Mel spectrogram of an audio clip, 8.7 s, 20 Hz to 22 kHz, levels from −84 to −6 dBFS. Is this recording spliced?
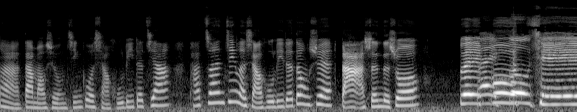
yes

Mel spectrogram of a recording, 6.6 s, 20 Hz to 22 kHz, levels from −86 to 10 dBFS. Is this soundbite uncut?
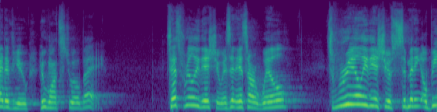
yes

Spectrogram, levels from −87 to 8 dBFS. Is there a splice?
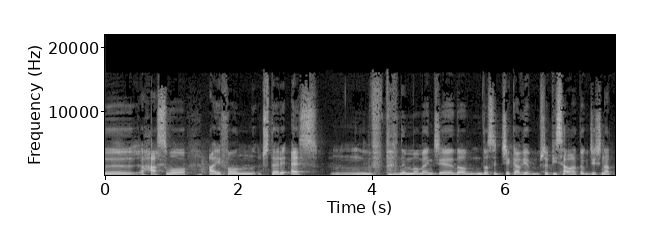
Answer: no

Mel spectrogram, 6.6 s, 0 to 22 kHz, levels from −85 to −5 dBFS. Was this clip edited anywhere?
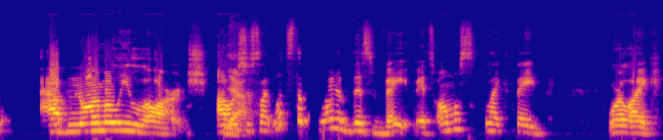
yes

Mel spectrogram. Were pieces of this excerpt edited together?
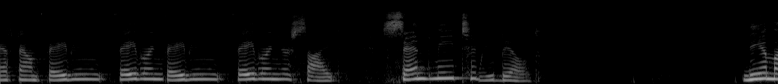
yes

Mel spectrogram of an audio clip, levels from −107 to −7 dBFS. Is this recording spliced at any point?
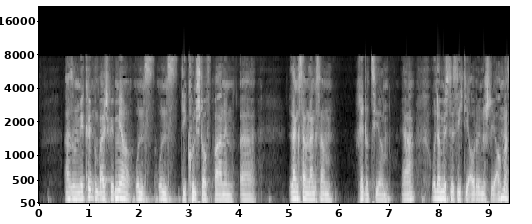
yes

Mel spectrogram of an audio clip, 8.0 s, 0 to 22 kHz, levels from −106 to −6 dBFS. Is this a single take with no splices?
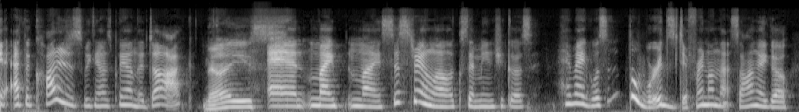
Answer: yes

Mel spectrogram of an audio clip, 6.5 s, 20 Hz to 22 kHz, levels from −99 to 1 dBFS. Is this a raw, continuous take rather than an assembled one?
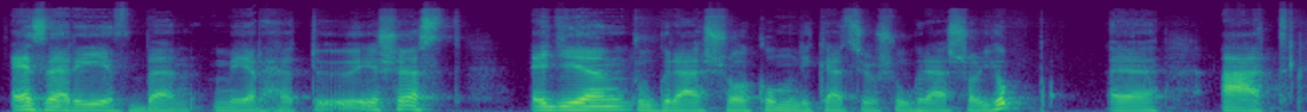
no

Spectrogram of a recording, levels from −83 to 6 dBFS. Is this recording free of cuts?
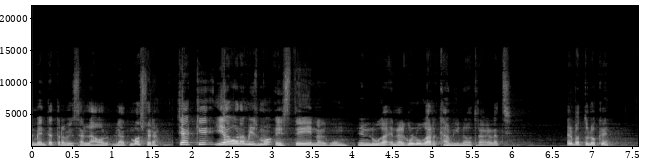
no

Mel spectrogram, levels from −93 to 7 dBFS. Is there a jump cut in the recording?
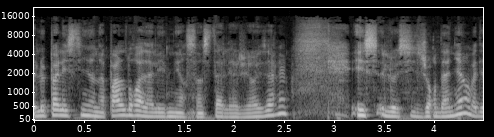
no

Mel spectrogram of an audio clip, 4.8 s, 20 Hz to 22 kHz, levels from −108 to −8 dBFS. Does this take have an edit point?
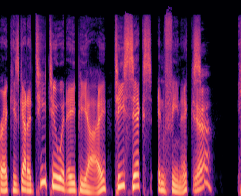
yes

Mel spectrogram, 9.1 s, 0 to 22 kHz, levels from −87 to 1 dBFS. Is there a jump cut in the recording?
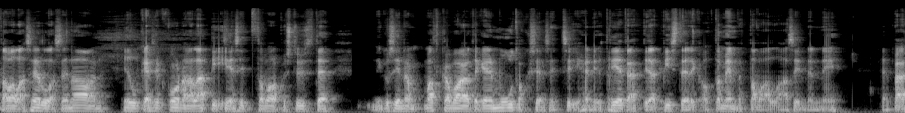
yes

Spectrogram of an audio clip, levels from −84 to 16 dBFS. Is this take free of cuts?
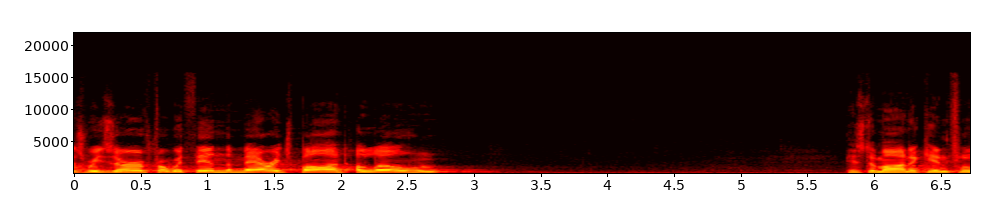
yes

